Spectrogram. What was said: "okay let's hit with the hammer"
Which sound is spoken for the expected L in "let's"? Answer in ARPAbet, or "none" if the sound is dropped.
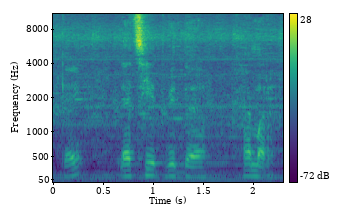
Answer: L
